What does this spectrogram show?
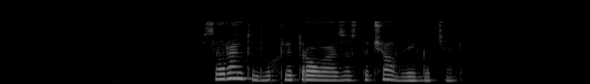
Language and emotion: Russian, sad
